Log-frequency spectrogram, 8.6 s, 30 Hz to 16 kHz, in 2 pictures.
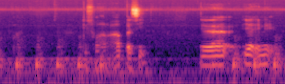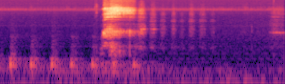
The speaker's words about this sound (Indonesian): malu apa coba itu jam 21.52 gitu mau jam 10 gitu ngapain itu malu-malu tuh tuh lagi ngepalu cuy malu malam gitu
